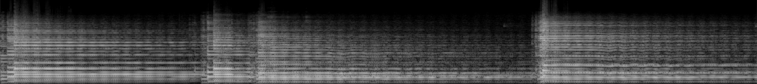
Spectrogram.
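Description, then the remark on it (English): Sustained electric guitar chords from a Strat run through a distortion and chorus effect, thick and buzzing with a warm tone, restruck a few times with sharp attacks and long ringing decays. No voices. “Oh, you can really hear the warm tones out of that Strat.”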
